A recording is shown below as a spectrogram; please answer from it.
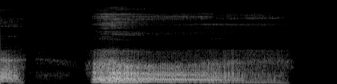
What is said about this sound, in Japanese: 突然、恐ろしい声が通信機から聞こえてきました。わかったぞそれは虎だ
